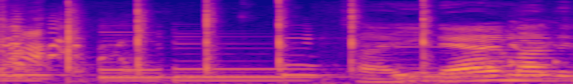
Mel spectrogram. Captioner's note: barely holding laughter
